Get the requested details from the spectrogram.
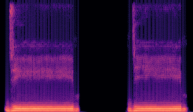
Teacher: শক্ত করে জিহ্বার মধ্যখান থেকে উচ্চারণ হবে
